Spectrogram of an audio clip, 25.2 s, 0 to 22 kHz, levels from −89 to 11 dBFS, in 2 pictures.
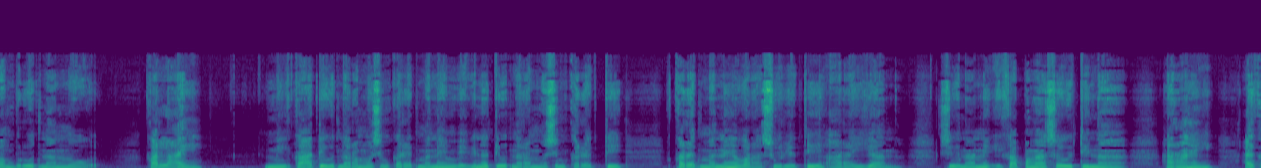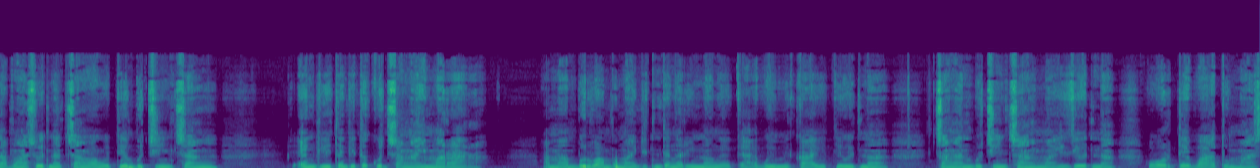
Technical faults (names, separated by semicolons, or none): HE-AAC compression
